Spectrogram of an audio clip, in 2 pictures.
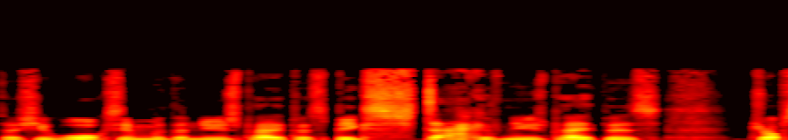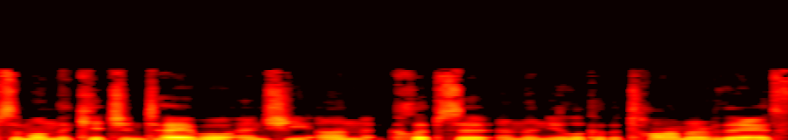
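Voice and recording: Here a person is reading aloud in a natural voice.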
